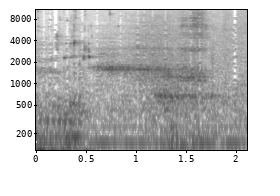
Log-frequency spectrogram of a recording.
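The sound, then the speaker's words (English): Rum drips slowly from a bar optic, a soft liquid trickle with a faint ringing tone, over a low background rumble and no voices. “Oh, it fucking worked, didn't it? It's just going to drip now, though, isn't it?”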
